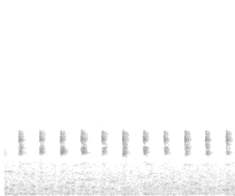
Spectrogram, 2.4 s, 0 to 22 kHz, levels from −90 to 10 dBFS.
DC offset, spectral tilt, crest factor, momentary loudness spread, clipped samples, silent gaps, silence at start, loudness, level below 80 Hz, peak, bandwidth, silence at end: under 0.1%; 0.5 dB/octave; 20 dB; 3 LU; under 0.1%; none; 0.05 s; -56 LUFS; under -90 dBFS; -40 dBFS; 7.6 kHz; 0 s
